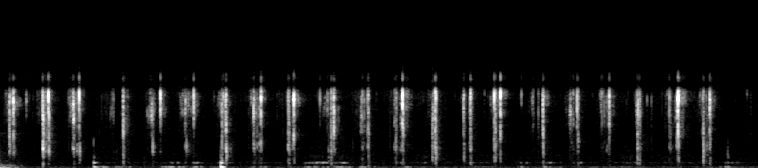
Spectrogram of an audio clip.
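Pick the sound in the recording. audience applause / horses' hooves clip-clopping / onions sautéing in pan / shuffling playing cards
shuffling playing cards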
